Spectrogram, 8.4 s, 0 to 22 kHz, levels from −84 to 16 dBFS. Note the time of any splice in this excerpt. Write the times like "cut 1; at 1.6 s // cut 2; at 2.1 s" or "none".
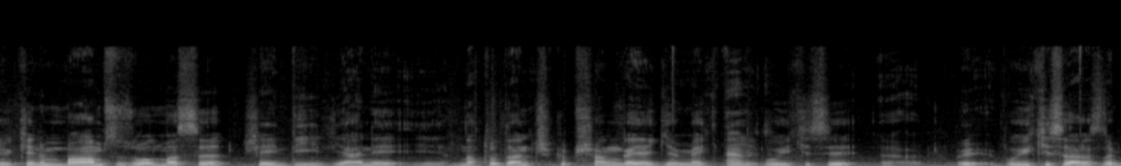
cut 1; at 1.7 s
